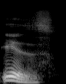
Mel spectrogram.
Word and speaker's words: his: And "iz". Right? I know it's "iss", it looks like this, "his", but this makes this sound, the "iz" sound.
